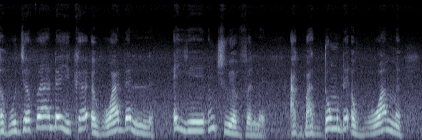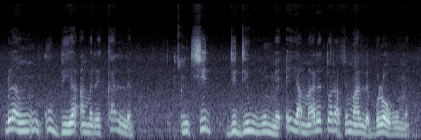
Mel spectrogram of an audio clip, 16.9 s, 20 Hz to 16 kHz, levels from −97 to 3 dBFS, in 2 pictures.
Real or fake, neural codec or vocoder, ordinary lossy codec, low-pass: real; none; AAC, 96 kbps; 14.4 kHz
